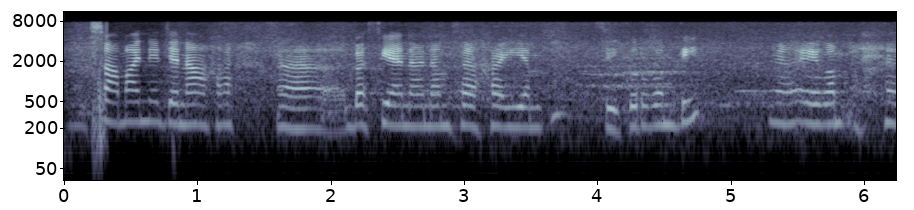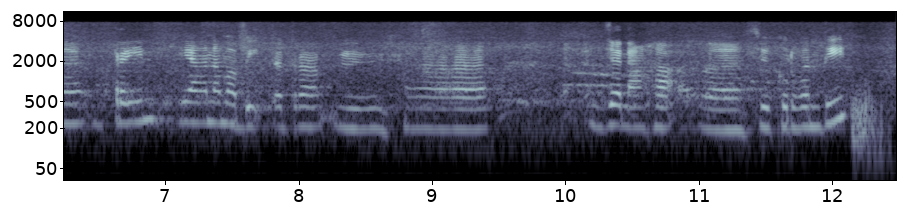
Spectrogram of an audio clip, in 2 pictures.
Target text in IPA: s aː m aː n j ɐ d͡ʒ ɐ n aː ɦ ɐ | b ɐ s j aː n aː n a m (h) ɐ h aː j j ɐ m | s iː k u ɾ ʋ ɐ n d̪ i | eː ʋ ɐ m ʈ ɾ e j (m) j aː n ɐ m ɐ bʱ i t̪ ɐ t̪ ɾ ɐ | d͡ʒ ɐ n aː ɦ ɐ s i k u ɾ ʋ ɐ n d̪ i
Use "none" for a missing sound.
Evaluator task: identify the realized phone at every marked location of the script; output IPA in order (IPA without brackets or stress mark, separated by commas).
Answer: s, n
